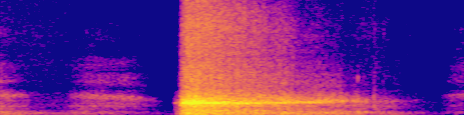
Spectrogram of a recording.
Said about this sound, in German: Was macht der Mensch in dem Moment? Der Mensch atmet ein und dann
